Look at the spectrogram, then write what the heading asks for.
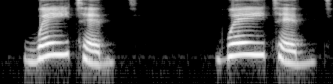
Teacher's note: The verb wait ends in t sound. When we add ed to this verb, The ED make the sound id.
